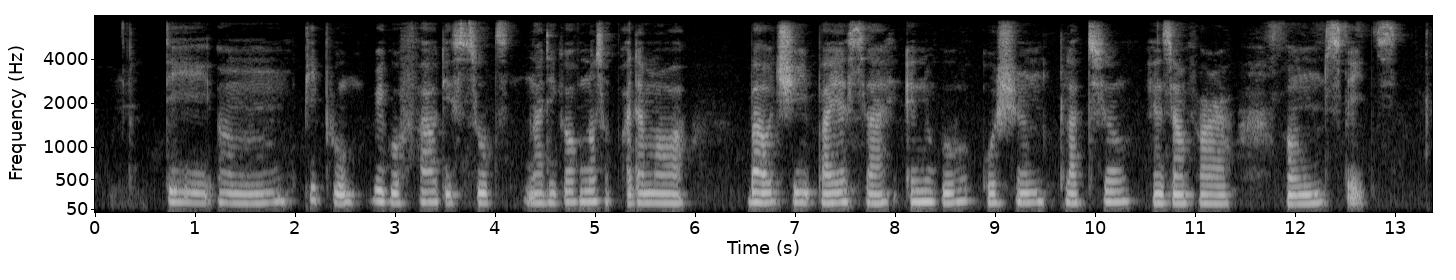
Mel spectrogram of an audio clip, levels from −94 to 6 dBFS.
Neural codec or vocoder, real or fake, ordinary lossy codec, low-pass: none; real; none; 7.2 kHz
